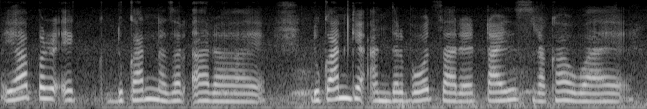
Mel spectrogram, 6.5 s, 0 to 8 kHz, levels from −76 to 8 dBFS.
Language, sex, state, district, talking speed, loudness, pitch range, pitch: Hindi, female, Arunachal Pradesh, Lower Dibang Valley, 155 wpm, -14 LUFS, 225-265 Hz, 235 Hz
